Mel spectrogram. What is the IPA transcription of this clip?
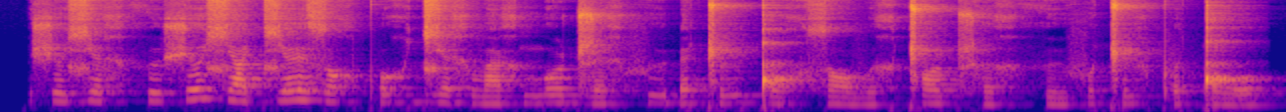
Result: ʃ ə ɕ ɛ x θ ʉ ʃ ə ɕ a t͡ɕ ɛ z ɔ x pʼ o x d͡ʑ ɛ x β a x ŋ o ɖ͡ʐ ɛ x f ʉ ʔ ɛ ǁ ʉ ǃ o x s ɔ β ə x ǁ ɔ ʈ͡ʂʰ ə x θ ʉ f ə ǁ ʉ x pʼ ə ǃ o

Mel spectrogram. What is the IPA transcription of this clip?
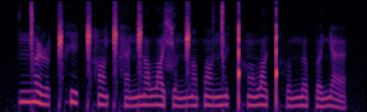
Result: ŋ͡ǀ ə ɭ ʊ ǁʰ i ǁʰ ɑ̃ ǁʰ æ ŋ͡ǁ ɛ lˠ ɛ ɕ o ŋ͡ǁ ɑ̃ p ɑ̃ ŋ͡ǀ i ǃʰ õ lˠ i ǃʰ ʊ ŋ ə p ə ɲ æ

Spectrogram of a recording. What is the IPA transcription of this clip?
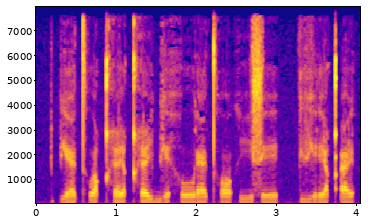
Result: pʲ æ t̪ʰ o qʰ i qʰ i bʲ ɛ h o ɾ æ t̪ʰ ɔ ʔ i s e | vʲ e ɾ e qʼ ɛ

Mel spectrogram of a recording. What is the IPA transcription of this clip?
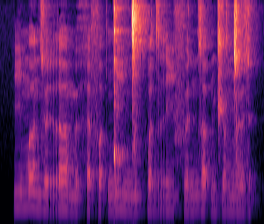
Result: i m ə n z ʏ r ɜ m ʏ h ɛ f ɜ ʔ ŋ͡ǃ i ŋ͡ǀ i k͡p ə d r i f ʏ d n z ɜ ʔ n d͡ʒ ə˞ ŋ͡ǀ ʏ z

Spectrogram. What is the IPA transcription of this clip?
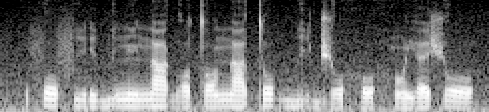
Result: f o˧ f i˨ ɾ i˨ b i˧ n ĩ˧ n a˧ ɡ ɔ˨ t ɔ˨˦ n a˧ t o˦ ɡ͡b i˧ d͡ʒ o˨ h o˧ h ɔ̃˨ j ɛ˨˦ ʃ o˦˨

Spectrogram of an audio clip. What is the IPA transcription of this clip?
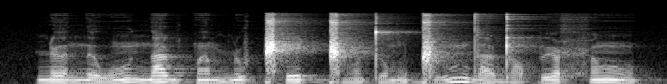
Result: ɳ ə˧˩˧ n̪ ə˩ w ũ˥˨ n̪ a˥˨ ɖ p ə̃˧˩˧ m ɳ u˩ ǁʰ e˧˥˧ ɡ͡ǁ õ˧˩ t̪ o˥˨ m ɡ͡ǁ u˧˥˧ m d a˩ ɖ ɑ˥˨ p ø˥˨ ħ ũ˥˨

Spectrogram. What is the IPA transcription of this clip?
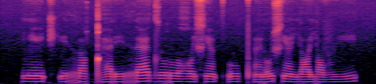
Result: lʲ ẽ t͡ʃʼ i r ɒ ɡ͡ǃ æ ɾ i r æ d l u ɾ u ʁʷ e ɕ æ̃ pʼ u pʼ æ̃ ɾ o ɕ æ̃ j ɒ j ɒ v i

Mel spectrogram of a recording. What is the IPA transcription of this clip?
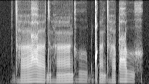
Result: dʱ aː ʕ aː d ə̃ ɦ ãː ɡʱ ɤː b ǃʼ ã dʱ a p ʕ ɤː x

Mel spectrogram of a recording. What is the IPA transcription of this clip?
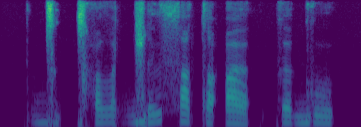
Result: ɡ͡ǀ ɨ ǀʰ ɵ ðˤ ɨ ɡ͡ǁ ɨ l s o tˤ ɵ ʔ ɐ | k ɐ ɡ u

